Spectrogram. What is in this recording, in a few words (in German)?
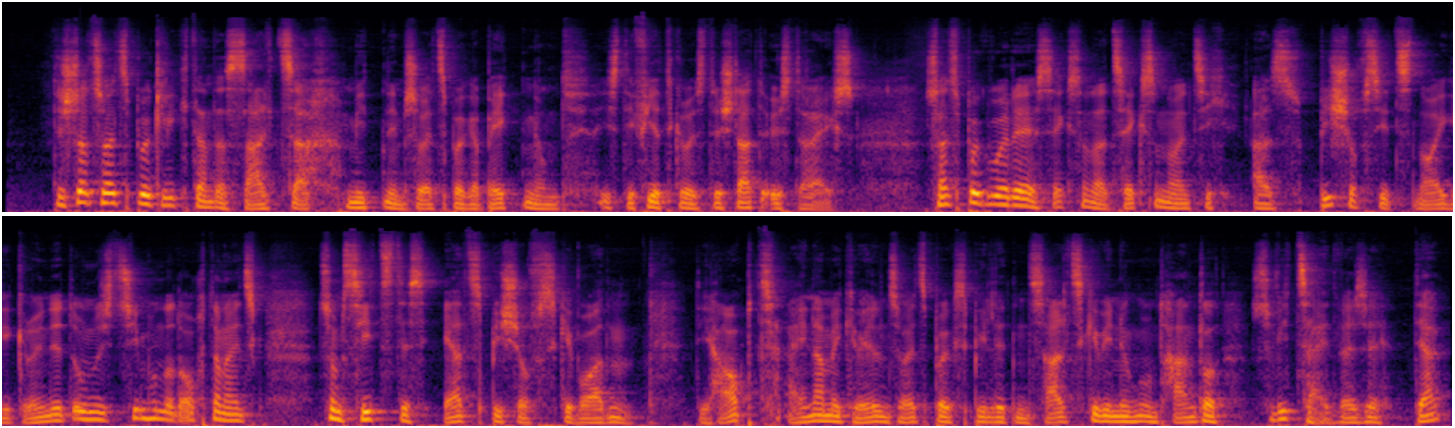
Dialekt Salzburgerisch, voices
